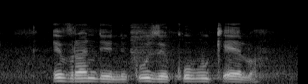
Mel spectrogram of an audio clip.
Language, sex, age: Xhosa, male, 19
